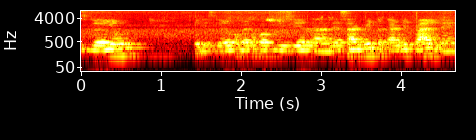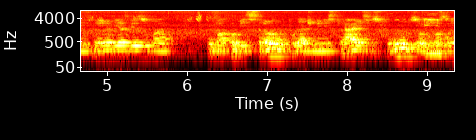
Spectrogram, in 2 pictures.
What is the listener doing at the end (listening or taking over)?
taking over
